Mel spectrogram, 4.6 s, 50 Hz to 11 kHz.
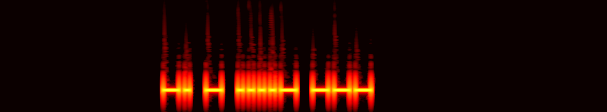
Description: Morse code, heard as a keyed tone, about 30 wpm, 700 Hz. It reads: NT4O
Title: USA Call Signs - 4 Characters - Repeated 2x - 30wpm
